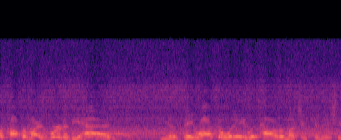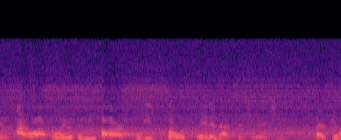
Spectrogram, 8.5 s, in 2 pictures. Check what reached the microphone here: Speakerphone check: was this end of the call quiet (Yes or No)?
Yes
